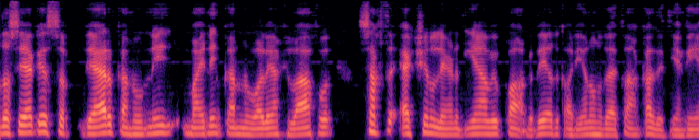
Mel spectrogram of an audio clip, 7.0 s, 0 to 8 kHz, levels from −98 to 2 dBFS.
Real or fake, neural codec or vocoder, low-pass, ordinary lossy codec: fake; codec, 16 kHz, 2 kbps, FunCodec, trained on LibriTTS, 25 frames a second; none; none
